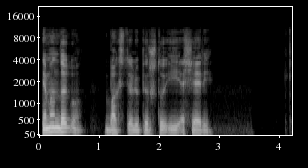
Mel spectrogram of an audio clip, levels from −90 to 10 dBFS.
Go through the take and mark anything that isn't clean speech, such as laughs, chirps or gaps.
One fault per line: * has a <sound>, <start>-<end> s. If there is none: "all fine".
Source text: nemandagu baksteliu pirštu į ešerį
all fine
